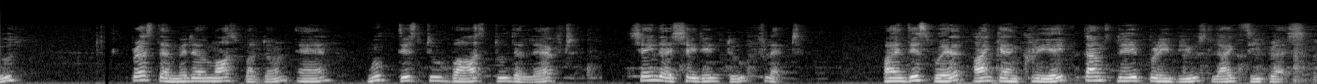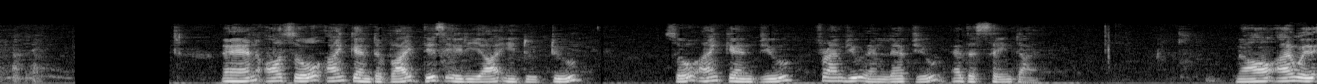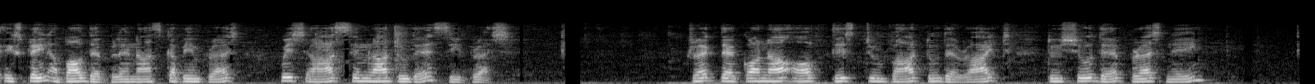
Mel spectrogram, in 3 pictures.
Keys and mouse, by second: 1.0-3.1 middle drag, 5.0 middle click, 5.4 middle click, 6.7-8.7 drag, 12.6-13.9 drag, 13.9 3, 14.2 f, 14.5 drag, 14.9 click, 16.2 click, 16.4 click, 16.5 click, 16.7 click, 17.1 alt+shift+click, 17.4 alt+shift+click, 17.7 click, 18.0 click, 18.3 click, 19.0 click, 19.6 click, 20.1 click, 21.0 click, 21.7 middle click, 22.4 ctrl+alt+middle click, 22.6 alt+click, 23.1 click, 23.4 alt+shift+click, 23.8 alt+middle click, 24.1 alt+shift+middle click, 24.4 ctrl+middle click, 24.7 alt+middle click, 24.8 ctrl+alt+middle drag, 25.0 f, 25.3 drag, 25.7 click, 25.9 drag, 26.1 drag, 26.4 f, 26.4 click, 26.8 ctrl+drag, 27.1 click, 27.3 click, 27.8 click, 27.9 alt+middle click, 28.7 click, 29.0 click, 29.0 f, 29.2 ctrl+alt+click, 29.6 alt+shift+middle click, 30.3 ctrl+alt+middle drag, 36.5 click, 37.0-39.4 drag.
